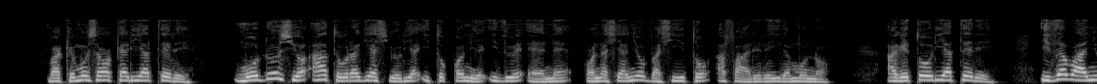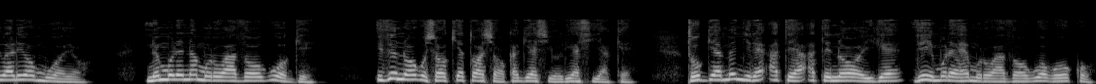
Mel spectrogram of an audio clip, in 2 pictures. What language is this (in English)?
Kikuyu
